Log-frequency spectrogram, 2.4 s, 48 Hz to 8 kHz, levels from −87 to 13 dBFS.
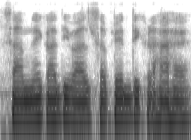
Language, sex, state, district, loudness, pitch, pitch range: Hindi, male, Bihar, Patna, -14 LUFS, 100 Hz, 100-105 Hz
